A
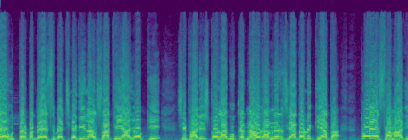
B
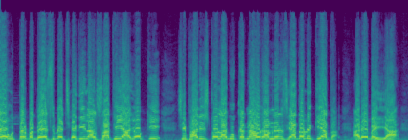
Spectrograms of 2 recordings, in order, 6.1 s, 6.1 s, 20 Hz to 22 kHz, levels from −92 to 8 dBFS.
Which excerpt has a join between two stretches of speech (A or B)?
B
